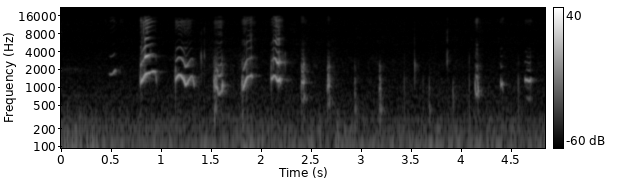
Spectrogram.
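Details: Sleeping, dreaming poodle puppies give high whimpers and squeaky yips, some sliding down in pitch, in a quick irregular run of about a dozen short calls that fade toward the end; quiet room.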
